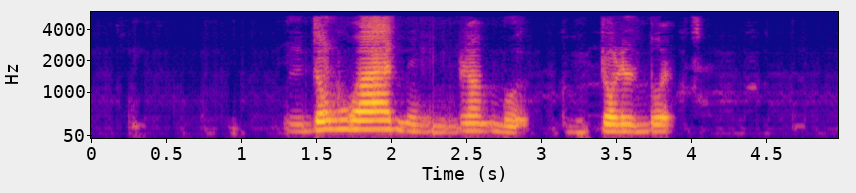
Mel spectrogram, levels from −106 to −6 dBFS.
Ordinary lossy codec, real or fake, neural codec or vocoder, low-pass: MP3, 48 kbps; fake; codec, 16 kHz in and 24 kHz out, 0.6 kbps, FireRedTTS-2 codec; 5.4 kHz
